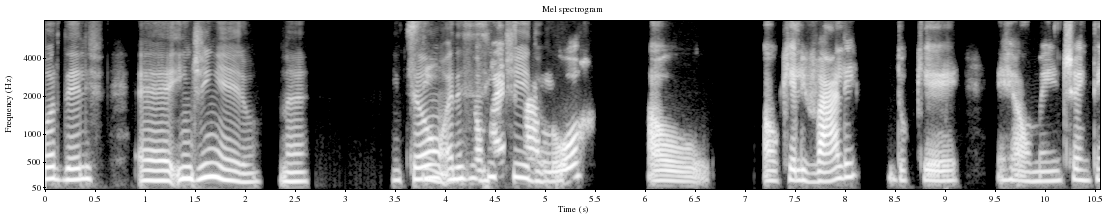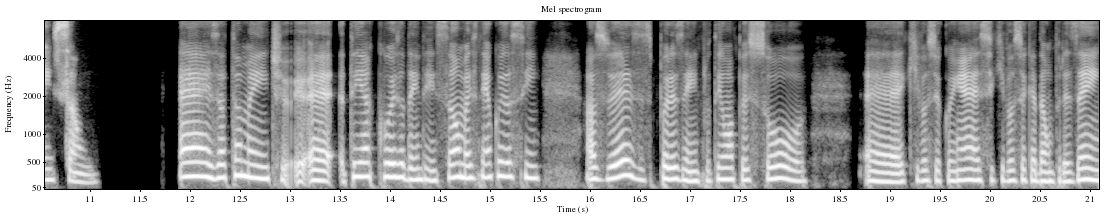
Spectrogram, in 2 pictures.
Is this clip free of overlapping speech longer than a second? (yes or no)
no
